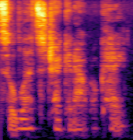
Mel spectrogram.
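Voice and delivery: soft conspiratorial whisper; hushed let's-peek whisper. Acted. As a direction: whisper the invitation. Teacher hushed aside.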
